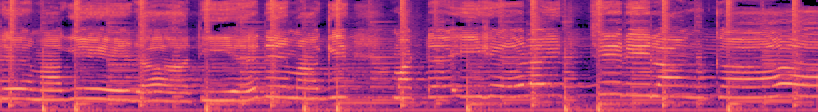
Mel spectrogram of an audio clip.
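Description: A boy singing a Sinhala song with instrumental backing. Regular drum hits run under a gliding, bending melody.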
